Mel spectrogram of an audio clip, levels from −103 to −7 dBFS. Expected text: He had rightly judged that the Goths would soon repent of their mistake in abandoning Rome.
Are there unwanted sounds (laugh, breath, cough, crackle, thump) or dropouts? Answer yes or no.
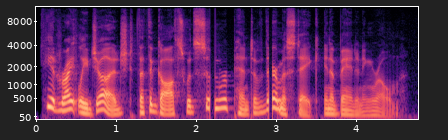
yes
